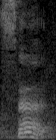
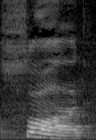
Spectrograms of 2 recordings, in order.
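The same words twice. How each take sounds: First: It is said plainly, like the English word. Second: It is said emphatically with a full, deep mouth. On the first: The speaker calls it wrong. "like a word sad" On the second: The speaker calls it right. "I should make my, my mouth full"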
